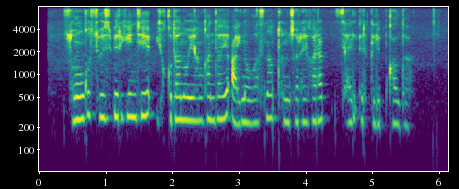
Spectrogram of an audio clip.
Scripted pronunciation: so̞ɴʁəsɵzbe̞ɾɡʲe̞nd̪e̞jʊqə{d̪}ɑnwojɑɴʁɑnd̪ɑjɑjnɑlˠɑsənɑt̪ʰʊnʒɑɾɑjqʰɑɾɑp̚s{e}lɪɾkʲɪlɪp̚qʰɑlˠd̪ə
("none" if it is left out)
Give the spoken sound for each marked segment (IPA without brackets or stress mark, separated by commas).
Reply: d̪, æ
